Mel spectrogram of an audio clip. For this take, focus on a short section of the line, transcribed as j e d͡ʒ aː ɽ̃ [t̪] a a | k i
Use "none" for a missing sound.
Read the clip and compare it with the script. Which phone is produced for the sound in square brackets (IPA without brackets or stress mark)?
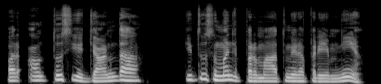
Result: d̪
